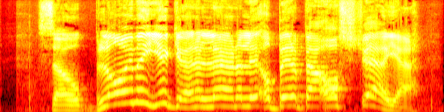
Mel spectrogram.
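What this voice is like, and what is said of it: Bad put-on Australian accent. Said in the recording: “That was probably an awful Australian accent.”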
